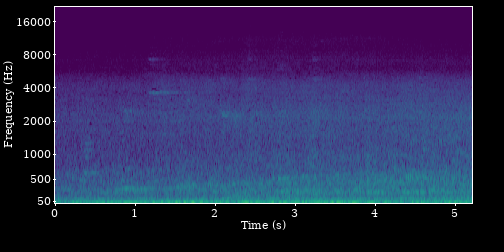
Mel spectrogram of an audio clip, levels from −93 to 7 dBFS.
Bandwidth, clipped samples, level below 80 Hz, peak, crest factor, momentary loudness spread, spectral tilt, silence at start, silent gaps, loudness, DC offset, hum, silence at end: 7.6 kHz; under 0.1%; -42 dBFS; -24 dBFS; 10 dB; 6 LU; -6.5 dB/octave; 0 s; none; -46 LUFS; under 0.1%; none; 0 s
